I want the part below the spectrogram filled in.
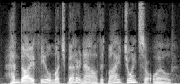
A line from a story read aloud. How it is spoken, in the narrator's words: returned the Tin Woodman with a sigh of pleasure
